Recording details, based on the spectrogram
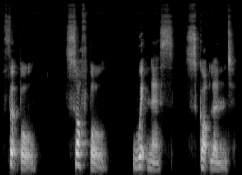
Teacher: And also we do drop our T's with a glottal stop. So in words where there should be a dropped T, where it's actually correct, such as Scotland, witness, football. They don't have a T sound in them. We skip it. It's a pause.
